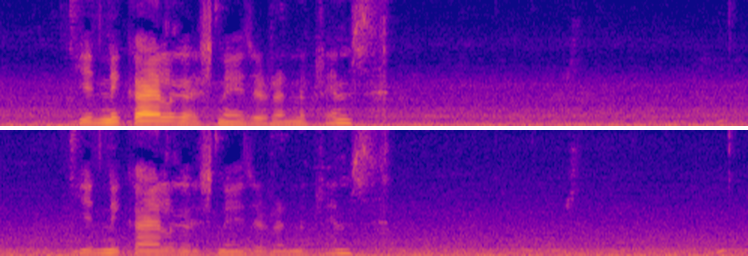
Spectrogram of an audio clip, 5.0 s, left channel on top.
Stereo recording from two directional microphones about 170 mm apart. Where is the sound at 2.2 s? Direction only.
35° left (ahead or behind).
